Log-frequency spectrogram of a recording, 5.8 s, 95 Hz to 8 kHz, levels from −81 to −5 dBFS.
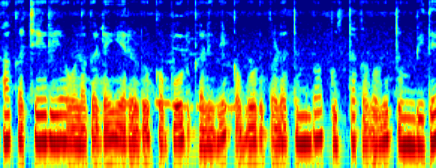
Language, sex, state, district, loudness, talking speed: Kannada, female, Karnataka, Bangalore, -14 LUFS, 105 wpm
